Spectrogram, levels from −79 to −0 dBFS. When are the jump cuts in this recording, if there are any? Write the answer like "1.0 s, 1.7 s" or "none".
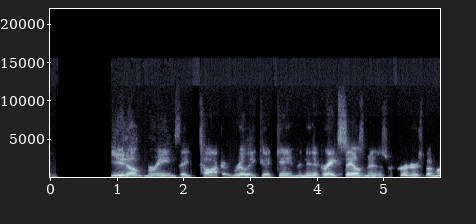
none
